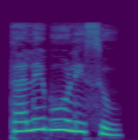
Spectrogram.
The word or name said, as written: ತಲೆಬೋಳಿಸು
